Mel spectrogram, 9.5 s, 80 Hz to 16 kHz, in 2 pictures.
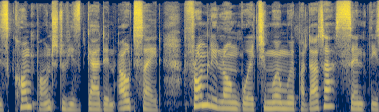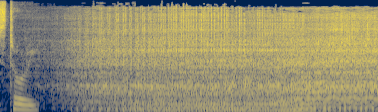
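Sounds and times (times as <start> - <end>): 
speech: 0.0 - 6.0
motorcycle engine driving an irrigation pump watering tomato rows: 5.2 - 9.4.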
